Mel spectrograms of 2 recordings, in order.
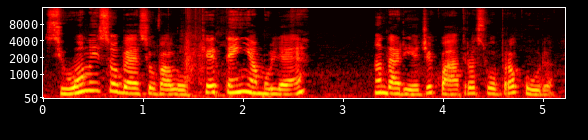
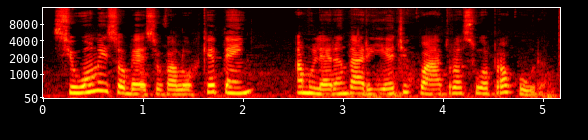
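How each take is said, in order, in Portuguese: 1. Há uma pausa logo depois de 'mulher'. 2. Há uma pausa logo depois de 'tem'. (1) "A pausa agora é depois de mulher" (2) "a pausa é logo depois de tem"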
